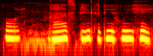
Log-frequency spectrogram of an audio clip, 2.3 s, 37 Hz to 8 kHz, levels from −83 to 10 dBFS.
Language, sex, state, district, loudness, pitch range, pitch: Hindi, female, Madhya Pradesh, Bhopal, -14 LUFS, 190-210 Hz, 205 Hz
